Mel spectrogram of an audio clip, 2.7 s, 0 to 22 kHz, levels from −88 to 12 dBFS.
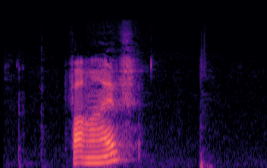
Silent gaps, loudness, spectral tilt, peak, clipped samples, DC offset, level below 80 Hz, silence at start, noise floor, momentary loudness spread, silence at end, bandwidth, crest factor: none; -20 LUFS; -6.5 dB/octave; -2 dBFS; under 0.1%; under 0.1%; -56 dBFS; 0.7 s; -68 dBFS; 15 LU; 1.3 s; 12.5 kHz; 22 dB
